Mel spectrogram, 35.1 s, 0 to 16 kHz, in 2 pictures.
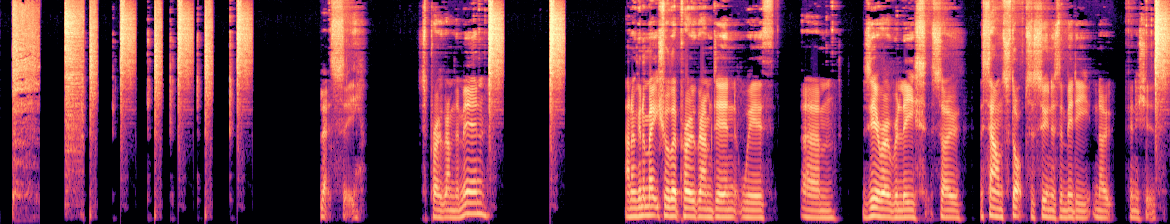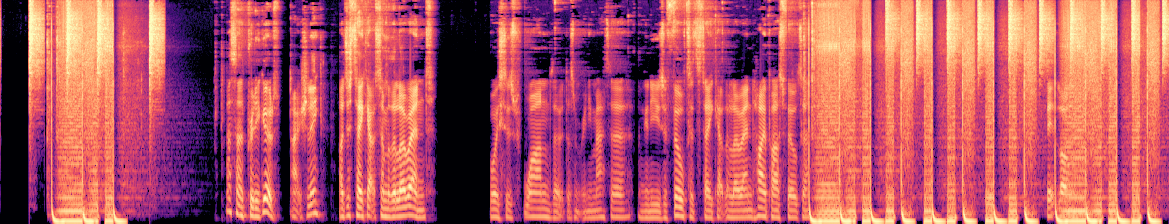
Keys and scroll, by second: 9.6 shift+Tab, 18.2 space, 19.4 space, 20.8 super+d, 20.9 super+d, 22.5 shift+super+Tab, 29.6 space.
